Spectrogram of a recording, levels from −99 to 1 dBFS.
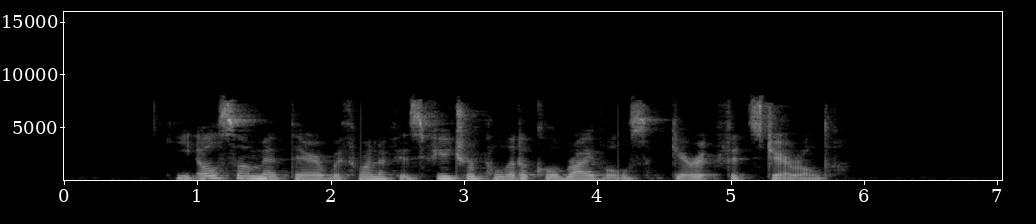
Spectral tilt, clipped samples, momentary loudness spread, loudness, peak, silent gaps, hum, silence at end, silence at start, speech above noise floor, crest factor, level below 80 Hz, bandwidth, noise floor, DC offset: -5.5 dB/octave; under 0.1%; 10 LU; -44 LUFS; -26 dBFS; none; none; 1.3 s; 0.85 s; over 47 dB; 18 dB; -82 dBFS; 7.6 kHz; under -90 dBFS; under 0.1%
